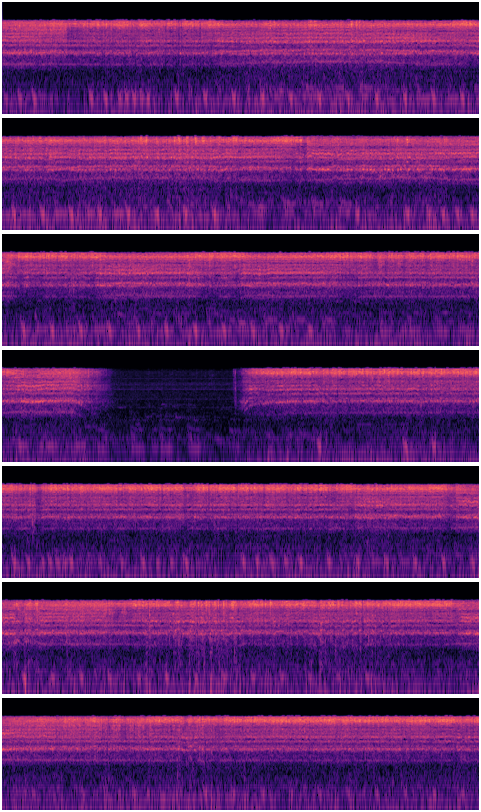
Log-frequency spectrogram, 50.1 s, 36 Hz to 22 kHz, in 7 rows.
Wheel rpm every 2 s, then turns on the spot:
160, 160, 160, 160, 160, 160, 160, 160, 160, 160, 160, 70, 50, 160, 160, 160, 160, 160, 160, 160, 170, 160, 160, 160, 160.
none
